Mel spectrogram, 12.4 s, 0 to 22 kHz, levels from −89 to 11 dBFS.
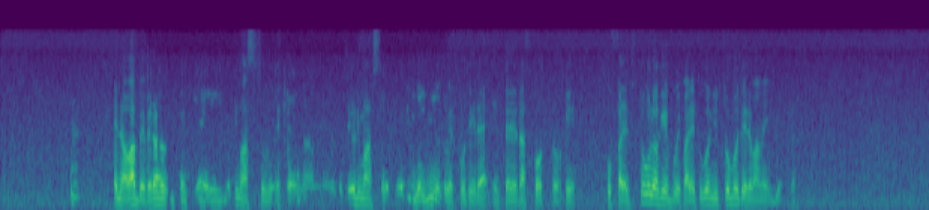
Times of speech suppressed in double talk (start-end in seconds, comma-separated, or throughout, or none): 2.11-3.13, 3.80-4.69, 5.06-5.61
